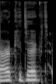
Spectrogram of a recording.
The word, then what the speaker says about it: architect: o que se pronuncie K como en architect,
